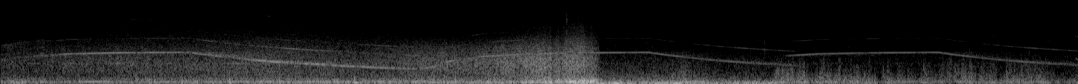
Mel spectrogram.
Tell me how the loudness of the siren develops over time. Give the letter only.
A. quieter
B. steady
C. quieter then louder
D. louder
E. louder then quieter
A.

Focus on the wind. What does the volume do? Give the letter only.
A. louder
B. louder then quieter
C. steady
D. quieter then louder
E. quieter
B.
